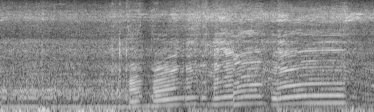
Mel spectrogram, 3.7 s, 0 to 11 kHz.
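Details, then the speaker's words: Malaguti Phantom F12 scooter, two-stroke with 70cc kit, Yasuni pipe, new 21 mm carb, Malossi clutch and shock, ridden on road: crisp revs rise and fall cleanly with an even sharp chop; engine pulling healthily. "listen to that Chop on it this thing's happy boys"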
